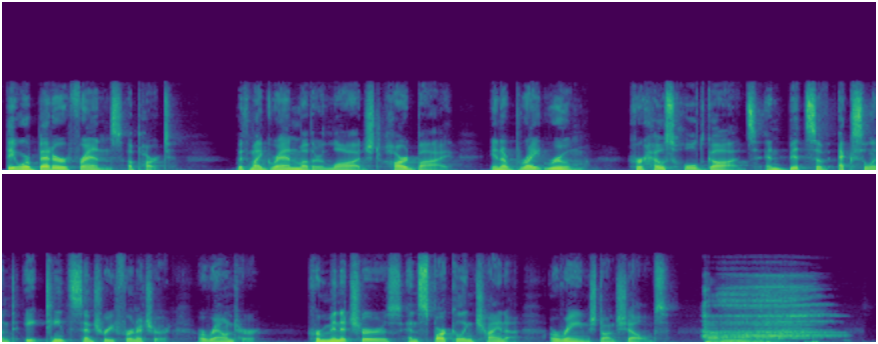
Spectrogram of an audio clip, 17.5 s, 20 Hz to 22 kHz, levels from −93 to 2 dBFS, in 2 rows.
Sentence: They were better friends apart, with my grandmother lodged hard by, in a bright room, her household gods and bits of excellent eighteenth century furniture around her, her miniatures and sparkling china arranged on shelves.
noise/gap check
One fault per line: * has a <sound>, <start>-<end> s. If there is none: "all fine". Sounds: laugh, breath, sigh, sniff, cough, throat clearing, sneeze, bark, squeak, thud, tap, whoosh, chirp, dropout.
* has a sigh, 15.7-17.3 s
